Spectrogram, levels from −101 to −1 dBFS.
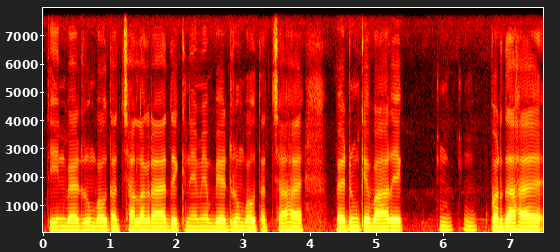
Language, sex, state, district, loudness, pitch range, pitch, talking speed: Hindi, male, Bihar, West Champaran, -17 LUFS, 130-135 Hz, 130 Hz, 150 wpm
